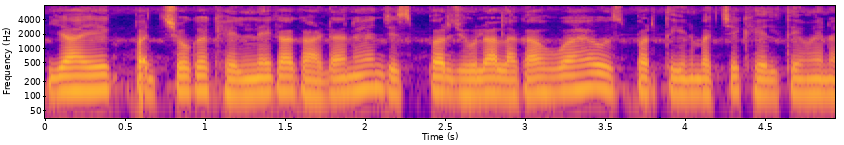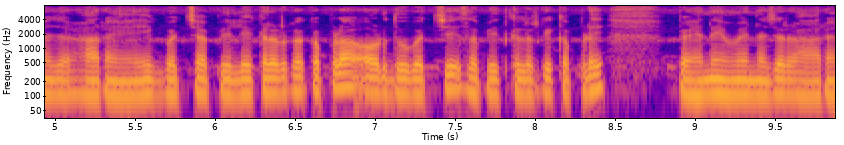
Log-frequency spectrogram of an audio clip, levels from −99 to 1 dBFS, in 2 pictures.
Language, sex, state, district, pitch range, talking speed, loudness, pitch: Hindi, male, Uttar Pradesh, Lalitpur, 110-130 Hz, 245 wpm, -21 LUFS, 115 Hz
